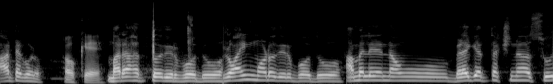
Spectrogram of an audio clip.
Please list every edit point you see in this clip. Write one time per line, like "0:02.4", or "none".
0:02.2
0:03.4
